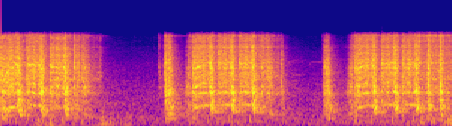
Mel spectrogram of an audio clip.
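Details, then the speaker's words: Chinese scooter thought to need an engine rebuild: fires in short ragged bursts, dies after a second, restarts just as rough; rough running, poor compression possible. "so [Music] so it's not sounding great is it"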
